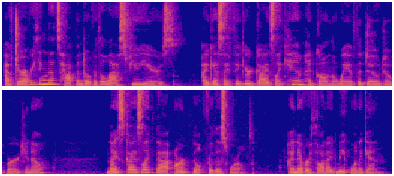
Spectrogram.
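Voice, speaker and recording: A woman's voice: medium pitch, steady tone, brisk, darkish tone, natural voice. An actress playing a candid, dry-witted woman adviser in an audio drama, talking in a frank, conversational way. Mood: wistful. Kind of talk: fan audio drama acting.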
